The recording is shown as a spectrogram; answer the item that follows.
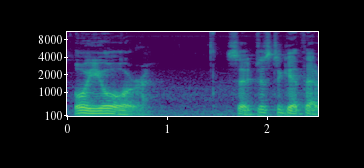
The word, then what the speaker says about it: Oyo: simply headed up the oil and it's actually pronounced oyor so just to get that right this is oyor i was five going on six years old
